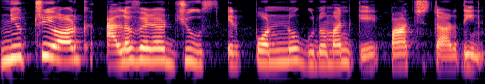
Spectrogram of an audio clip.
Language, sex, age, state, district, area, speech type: Bengali, female, 60+, West Bengal, Paschim Bardhaman, urban, read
